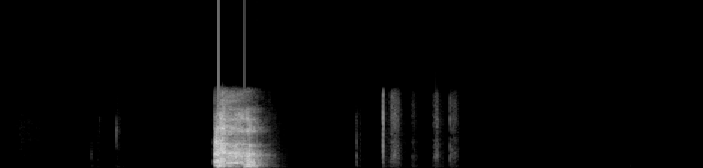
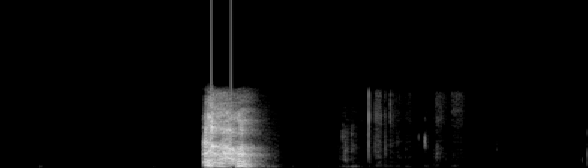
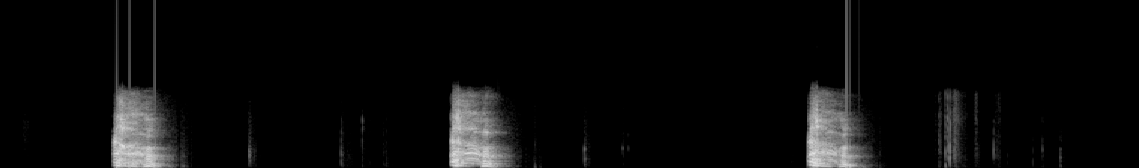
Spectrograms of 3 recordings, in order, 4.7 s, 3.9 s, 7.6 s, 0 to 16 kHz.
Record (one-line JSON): {"exhalation_length": "4.7 s", "exhalation_amplitude": 28516, "exhalation_signal_mean_std_ratio": 0.19, "cough_length": "3.9 s", "cough_amplitude": 29403, "cough_signal_mean_std_ratio": 0.22, "three_cough_length": "7.6 s", "three_cough_amplitude": 29565, "three_cough_signal_mean_std_ratio": 0.26, "survey_phase": "beta (2021-08-13 to 2022-03-07)", "age": "45-64", "gender": "Male", "wearing_mask": "No", "symptom_none": true, "smoker_status": "Never smoked", "respiratory_condition_asthma": false, "respiratory_condition_other": false, "recruitment_source": "REACT", "submission_delay": "1 day", "covid_test_result": "Negative", "covid_test_method": "RT-qPCR", "influenza_a_test_result": "Negative", "influenza_b_test_result": "Negative"}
